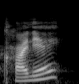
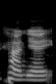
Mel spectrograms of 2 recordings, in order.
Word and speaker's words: Kanye: Are you talking about Kanye? – What did I say? – Kane? – I met Kanye, and he goes by Ye now.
